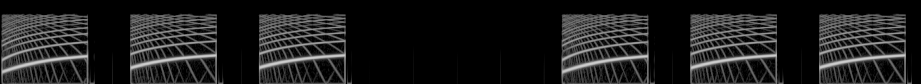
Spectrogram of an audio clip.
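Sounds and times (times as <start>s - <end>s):
temporal coded slow whoop fire alarm: 0.0s - 3.5s, 5.6s - 9.1s.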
